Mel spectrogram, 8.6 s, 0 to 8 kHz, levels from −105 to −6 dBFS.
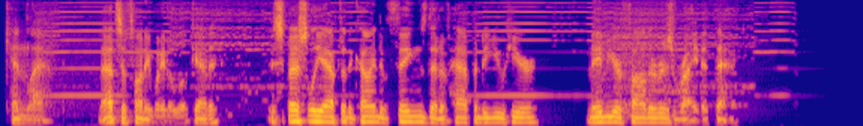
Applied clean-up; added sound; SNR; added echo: classical method spectral subtraction.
